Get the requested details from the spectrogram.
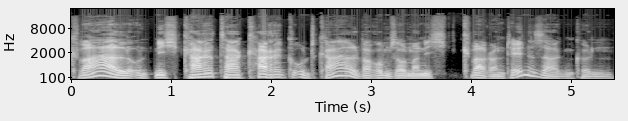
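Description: The voice moves at a very slow pace with lively intonation. The sound is dry and close with no echo, in a very clean recording with a silent background. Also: man. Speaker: podcast co-host, voice actor and writer. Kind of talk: casual chat.

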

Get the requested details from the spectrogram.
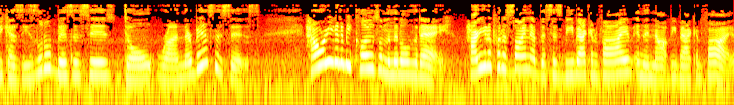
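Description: A woman speaks with a high pitch. Her pitch swings very wide. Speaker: podcaster. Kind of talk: casual monologue. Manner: rambling with fillers.

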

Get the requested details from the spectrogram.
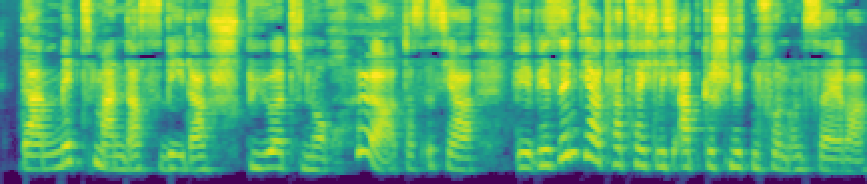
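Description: A woman with a plain, everyday voice talks at a fairly slow pace and a medium pitch, using ordinary pitch variation. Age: 50s. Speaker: podcast co-host. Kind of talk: casual chat.

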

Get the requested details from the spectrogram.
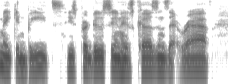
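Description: This man has an American accent and a medium-pitched voice, speaking at a moderate pace. The recording is very clean with a silent background and a dry, close sound free of echo. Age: 40s. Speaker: rapper. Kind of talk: casual chat.

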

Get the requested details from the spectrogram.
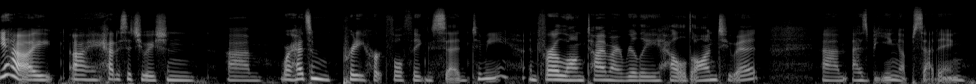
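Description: On a very clean recording with a silent background, a woman with an ordinary speaking voice and medium pitch talks at a moderate pace, her pitch varying in an ordinary way. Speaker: podcast co-host. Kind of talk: casual chat.

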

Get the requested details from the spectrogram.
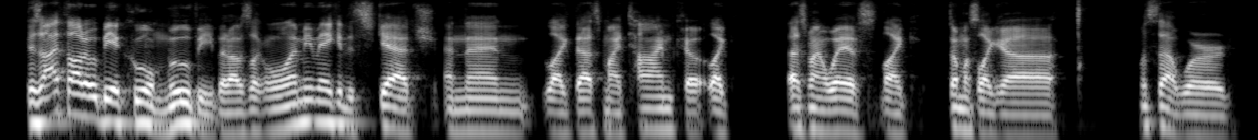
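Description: With an American accent and an unremarkable speaking voice, a man talks at a fairly quick pace, fairly low in pitch with ordinary pitch variation. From New Jersey. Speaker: stand-up comedian. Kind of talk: casual chat.

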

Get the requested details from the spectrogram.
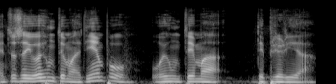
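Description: This man talks at a moderate pace with a medium pitch. His tone is bright and sharp, with ordinary pitch variation. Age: 30s. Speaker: student and digital entrepreneur. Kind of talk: radio interview.

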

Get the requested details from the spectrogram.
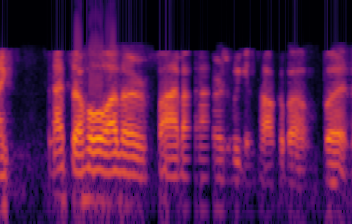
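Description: In an American accent, a man with a fairly low pitch and fairly even intonation has a plain, everyday voice. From Charleston, South Carolina. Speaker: jazz musician and producer. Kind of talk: interview. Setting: phone call while driving. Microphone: on speakerphone.

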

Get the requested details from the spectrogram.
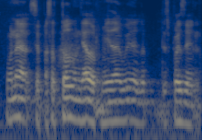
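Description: Audible room echo colors speech delivered at a moderate pace and with fairly even intonation. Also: man. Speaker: university student or recent graduate. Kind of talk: casual chat.

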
